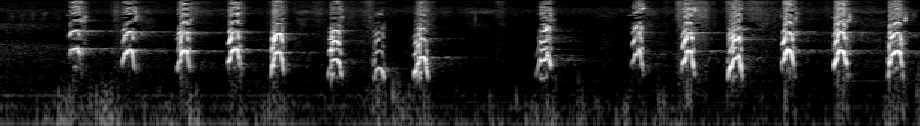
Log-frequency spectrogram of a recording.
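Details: Female Samoyed going crazy with excitement after grooming: a fast run of sharp, high yipping barks, roughly two per second, briefly pausing midway before resuming, over low background rumble.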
